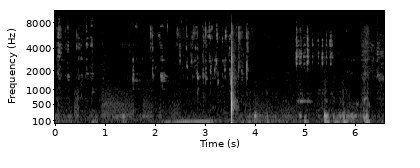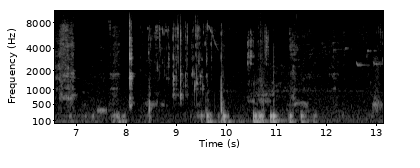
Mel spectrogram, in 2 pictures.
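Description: Soaked flattened rice (aval) being squeezed by hand to press out the water, giving soft, scattered wet squishes, drips and trickles at close range. The sounds come in irregular bursts over a quiet background.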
